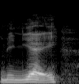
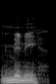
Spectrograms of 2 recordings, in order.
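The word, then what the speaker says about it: minié ball: then this is a minie ball it's actually pronounced min yay but in America we call it mini this was invented during the Civil War and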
